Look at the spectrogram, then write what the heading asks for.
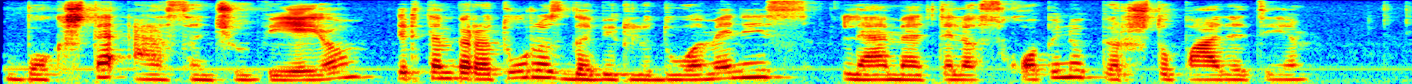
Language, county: Lithuanian, Šiauliai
